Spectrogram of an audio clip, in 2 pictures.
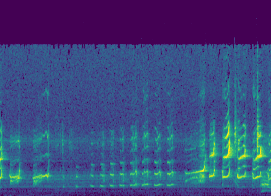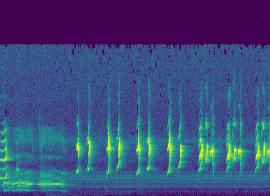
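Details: Long-tailed shrike, locally pentet, starting with quick chattering notes, swelling into a dense, twittering medley, then ending in a series of sharp, high, evenly spaced chips.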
